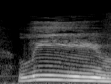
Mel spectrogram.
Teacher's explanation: keep the voicing going throughout the whole word and voice the V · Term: voiced V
